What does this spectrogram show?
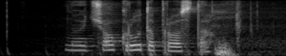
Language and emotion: Russian, neutral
